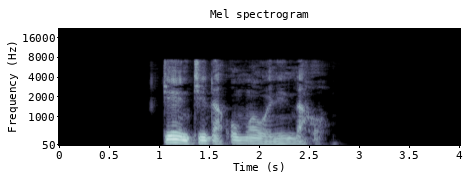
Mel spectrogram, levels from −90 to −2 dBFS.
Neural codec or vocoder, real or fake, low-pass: none; real; 7.2 kHz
